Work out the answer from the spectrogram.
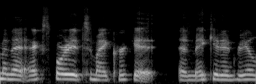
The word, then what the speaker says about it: Cricut: Cricut.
